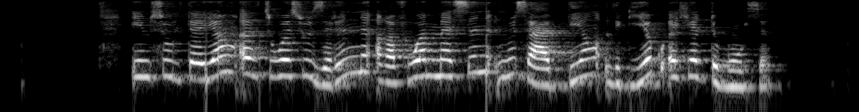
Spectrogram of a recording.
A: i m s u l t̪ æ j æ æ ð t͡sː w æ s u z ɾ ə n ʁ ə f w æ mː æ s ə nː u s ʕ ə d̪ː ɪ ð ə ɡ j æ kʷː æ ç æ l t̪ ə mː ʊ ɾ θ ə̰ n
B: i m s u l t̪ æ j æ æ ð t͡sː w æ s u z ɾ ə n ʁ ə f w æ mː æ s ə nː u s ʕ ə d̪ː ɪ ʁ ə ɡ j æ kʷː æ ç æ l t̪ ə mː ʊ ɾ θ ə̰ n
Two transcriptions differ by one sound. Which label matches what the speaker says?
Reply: A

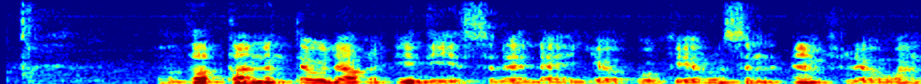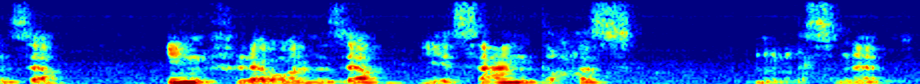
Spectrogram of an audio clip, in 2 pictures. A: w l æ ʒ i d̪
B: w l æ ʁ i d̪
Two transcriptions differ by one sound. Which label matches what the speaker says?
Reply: B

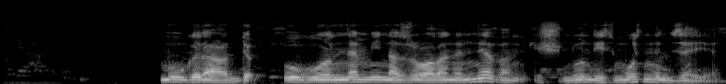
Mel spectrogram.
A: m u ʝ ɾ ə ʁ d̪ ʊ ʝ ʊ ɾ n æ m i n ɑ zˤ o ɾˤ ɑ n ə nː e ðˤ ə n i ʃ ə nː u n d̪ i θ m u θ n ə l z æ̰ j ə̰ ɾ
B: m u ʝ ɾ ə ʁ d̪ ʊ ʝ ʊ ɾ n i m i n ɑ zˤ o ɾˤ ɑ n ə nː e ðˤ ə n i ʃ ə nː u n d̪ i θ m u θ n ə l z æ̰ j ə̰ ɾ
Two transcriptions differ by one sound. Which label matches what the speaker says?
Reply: A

